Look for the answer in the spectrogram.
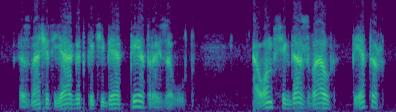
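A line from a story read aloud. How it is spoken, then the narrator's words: Old woman, plain. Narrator (Russian): старуха сказала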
